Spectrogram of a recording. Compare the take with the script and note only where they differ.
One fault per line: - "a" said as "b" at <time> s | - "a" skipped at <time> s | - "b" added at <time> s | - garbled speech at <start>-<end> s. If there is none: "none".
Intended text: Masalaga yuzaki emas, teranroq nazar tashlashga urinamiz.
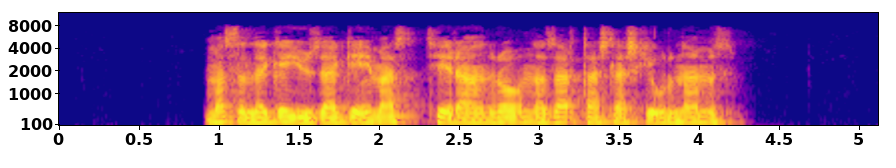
none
